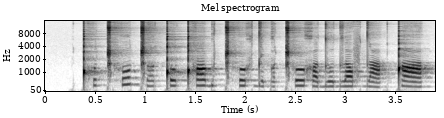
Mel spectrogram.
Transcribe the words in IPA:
ǃʰ ʊ ǁʰ o ɡ͡ǁ ɒ ǃ o ǃʰ ɒ ɡ ʊ ǁʰ o x d ɛ ɡ ɒ ǁʰ o x ɒ d o d l ɒ f d ɑ | ŋ͡ǃ ɑ

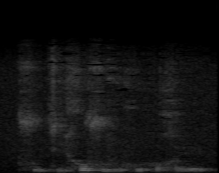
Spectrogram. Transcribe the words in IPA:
sʷ i˩˧˩ c i˥ x o˥˧ sʷ e˥ v u˧ x u˥˧ h o˩˥ ʁ e˩˧˩

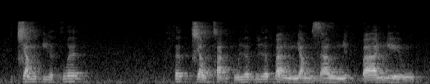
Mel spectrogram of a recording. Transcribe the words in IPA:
t͡ɕ a˧ m ʔ i˨˩ ə̯ k w ə˦˥ t̚ | h əː˦˥ k̚ t͡ɕ a˨˦ w k a̰˧˨ m k w ɨ˧ ə̯ ɓ ɨ˨˦ ə̯ ɓ a˨˩ n ɲ a˨˩ m z a˨˩ w ɲ ə˨˩ t̚ ɓ aː˧ ɲ e˨˩ w

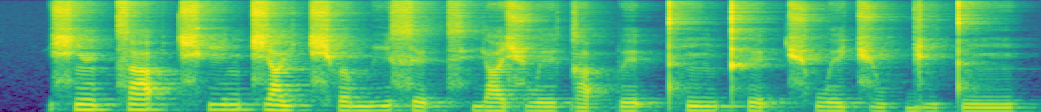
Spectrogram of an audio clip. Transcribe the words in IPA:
ɕ ẽ˦ t̚ s a˦ ʔ t͡ɕʰ i˦ n t͡ɕ a˥˧ j t͡ɕʰ ə˧ m i˥˧ s e˨ ʔ t͡sʰ j a˧ ɕ w e˧ ɡ a˨ ʔ p e˦ ʔ t̪ʰ ĩ˦ ŋ t̪ʰ e˦ ʔ t͡ɕʰ w e˧ t͡ɕ u˨ k̚ ɡ i˨˩ t̪ ĩ˧

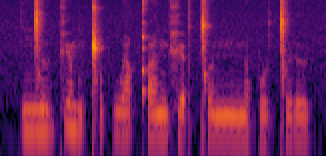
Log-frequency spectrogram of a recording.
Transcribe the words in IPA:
ŋ͡ǀ ɨ kʲ a m ǁ ʊ p w e qʼ e n xʲ a ʔ ǀ ʊ nː a p ʊ ǀ ɨ ɾ ɨ

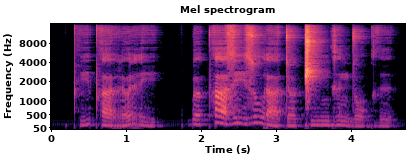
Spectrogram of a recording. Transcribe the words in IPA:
pʰ i˩˥ pʰ ɐ˨˩ r ɵ˩˥ r i˨˩ | ɓ ɵ˧ pʰ ɐ˥˧ z i˥˧ z u˥˧ ɾ ɐ˨˩ t ɵ˨˩ ǁ i˧ ŋ ɡ ɨ˧ n d o˨˩ ɡʱ ɨ˨˩

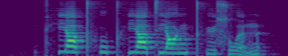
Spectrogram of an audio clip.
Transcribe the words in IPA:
pʰ j ä˥ pʰ u˥˩ pʰ j ä˥ t̪ j ɑ˥ ŋ pʰ y˧˥ s w ə̰˨˩˦ n

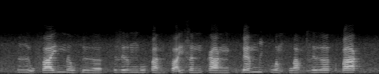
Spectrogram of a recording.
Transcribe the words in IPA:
ɣ ɨ̰˧˨ w f a˨˦ j n ə̤˨˩ w ɗ ɨ̤˨˩ ə̯ | z ɨ˧ ə̯ ŋ u˨˦ ɓ a̤˨˩ n f a̰˧˥ j z ə˨˦ n k a˧ ŋ | ɗ ɛ˨˦ m i˧ k w ə̰˧˨ m k w a̤˨˩ m z ɨ˧ ə̯ | ɓ a˦˥ k̚

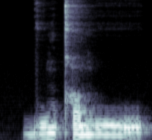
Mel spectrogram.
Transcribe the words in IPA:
b u m qʰ ə m uː

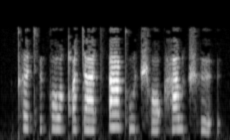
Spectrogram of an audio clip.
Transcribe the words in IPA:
kʰ ɜ t ʔ ʏ k ɔ w qʼ ʏ t a t͡sʼ a kʼ u t͡ʃʰ ɔ ʔ h a w t͡ʃʰ ʏ ʔ

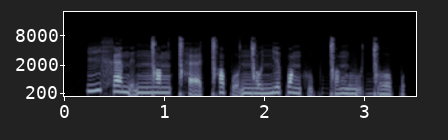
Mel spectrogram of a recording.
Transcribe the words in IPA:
i x æ n ḛ ŋ ŋ͡ǀ ɒ ŋ ǀʰ æ̰ ǀʰ ɒ p o̰ ŋ͡ǀ o ɲ e p ɒ ŋ x ṵ p ɡ͡ǀ ɒ ŋ v ṵ ɡ͡ǀ o p

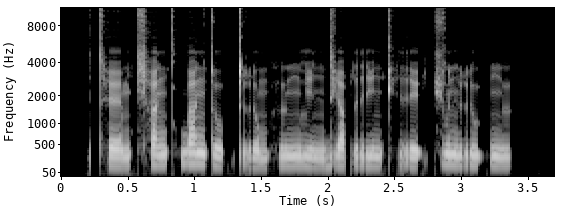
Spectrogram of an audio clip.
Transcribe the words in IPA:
tʰ ɛː˩˦ m t͡ɕʰ a˦˥ ŋ kʰ w a˥˩ ŋ t oː˨˩ p̚ t r o˨˩ m h ɯ˦˥ ŋ l i˩˦ n d i˧ a̯ p r i˧ n kʰ r e˦˥ ʔ t͡ɕ u˥˩ n r u˥˩ ʔ ŋ ɯ˦˥ k̚

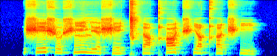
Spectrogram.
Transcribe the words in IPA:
ʃ e ʃ o ʃ ẽ lʲ ɜ ʃ e ǀʰ ɜ qʰ o t͡ʃʰ i qʰ i t͡ʃʰ i

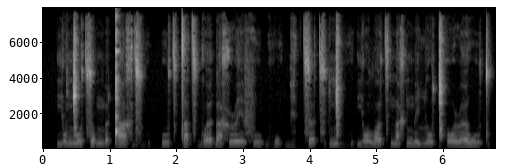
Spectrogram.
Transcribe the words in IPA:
j o ŋ͡ǀ o t͡s o ŋ͡m œ ǃ a x d͡z ṳ | u t͡s t a t͡s ɡʷ œ ɗ a x ɹ e f u ɓ ṳ w ṳ ɡ͡b e̤ t t͡s œ t͡s | ŋ͡ǀ ṳ | j o lˠ œ t͡s n a x ŋ͡m e ʎ o ǀʰ o ɹ œ w u t

